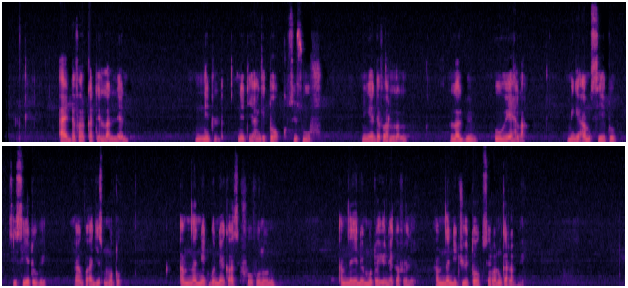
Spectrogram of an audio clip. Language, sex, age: Wolof, male, 18-24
